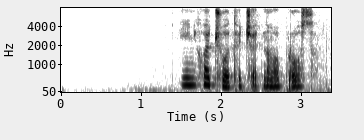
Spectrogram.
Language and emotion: Russian, sad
